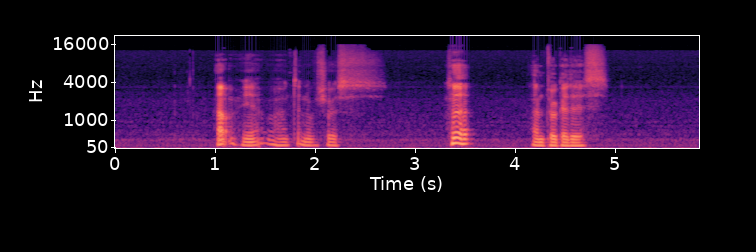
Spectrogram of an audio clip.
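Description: A young man speaks briefly, close to a microphone.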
